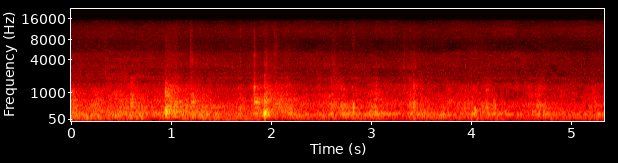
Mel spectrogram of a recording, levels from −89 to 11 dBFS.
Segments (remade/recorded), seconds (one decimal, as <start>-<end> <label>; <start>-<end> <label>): 0.0-5.3 remade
